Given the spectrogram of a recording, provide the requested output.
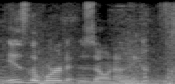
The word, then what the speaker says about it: Zonai: And yes, the correct pronunciation is the word zonai. pronounced just like if you had a zone for your eye, you know.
